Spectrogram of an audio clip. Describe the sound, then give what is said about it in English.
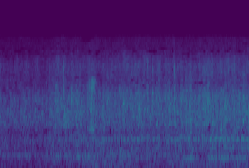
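A taxi's engine idles with a steady, even rumble and a faint mechanical hum running unbroken for a few seconds, with no voices. “Look, here's a taxi. We might as well grab it and get home.”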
